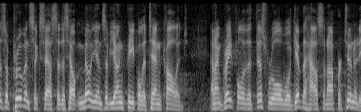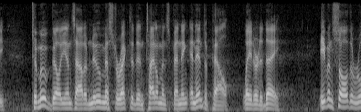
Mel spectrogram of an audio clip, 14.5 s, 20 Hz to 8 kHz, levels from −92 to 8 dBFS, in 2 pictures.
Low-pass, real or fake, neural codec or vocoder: 7.2 kHz; fake; vocoder, 44.1 kHz, 128 mel bands every 256 samples, BigVGAN v2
